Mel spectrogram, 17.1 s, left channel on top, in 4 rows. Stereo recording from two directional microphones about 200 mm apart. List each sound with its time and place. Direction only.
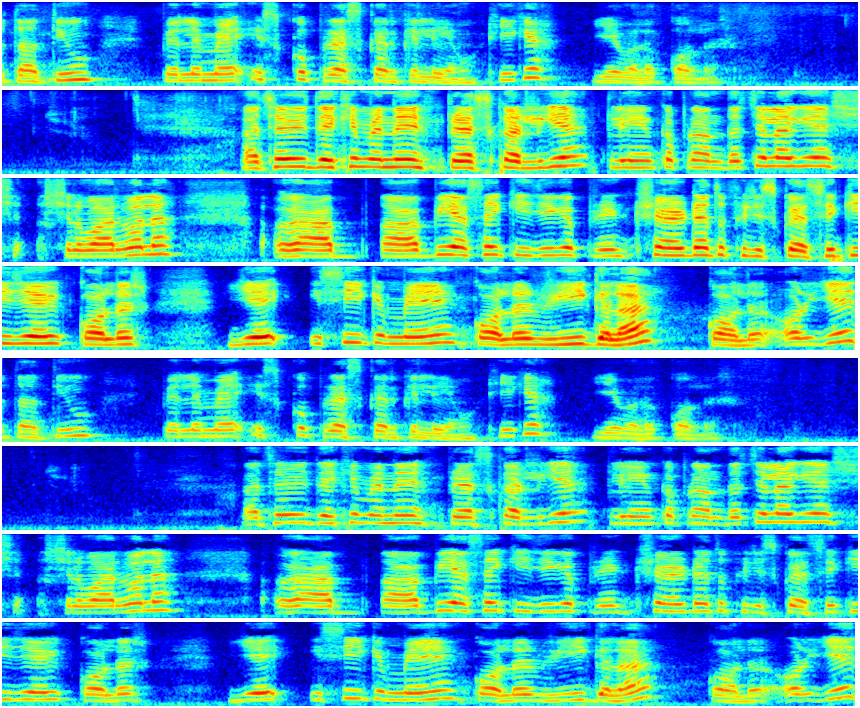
0.0 s speech: 20° left (ahead or behind); by 3.5 s 5° right (ahead or behind)
5.5 s a woman's voice: 40° left (ahead or behind)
